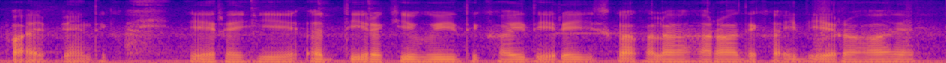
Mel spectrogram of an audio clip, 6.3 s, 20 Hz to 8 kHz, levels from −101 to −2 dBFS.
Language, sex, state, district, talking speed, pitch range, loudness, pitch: Hindi, male, Uttar Pradesh, Deoria, 160 wpm, 105-110 Hz, -36 LUFS, 105 Hz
